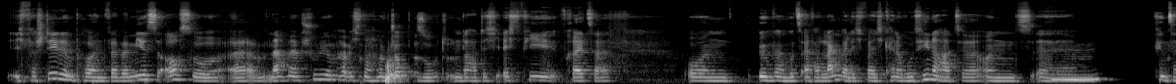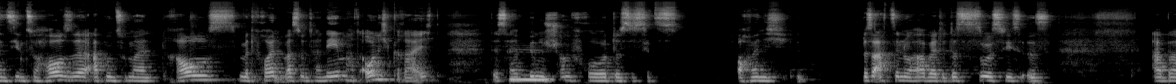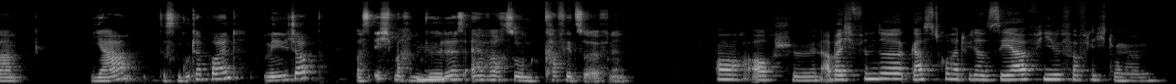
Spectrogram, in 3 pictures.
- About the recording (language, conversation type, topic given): German, unstructured, Was würdest du tun, wenn du viel Geld gewinnen würdest?
- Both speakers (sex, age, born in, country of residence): female, 20-24, Germany, Germany; female, 25-29, Germany, Germany
- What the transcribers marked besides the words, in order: in English: "Point"; other background noise; tapping; static; in English: "Point"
